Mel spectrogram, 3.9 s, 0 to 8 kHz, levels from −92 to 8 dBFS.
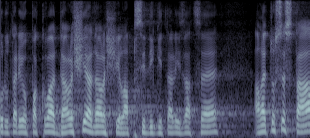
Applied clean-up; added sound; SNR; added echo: none; none; none; none.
